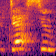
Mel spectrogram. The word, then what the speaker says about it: Desu: not believe in the Desu videos because they are pronounced Des.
